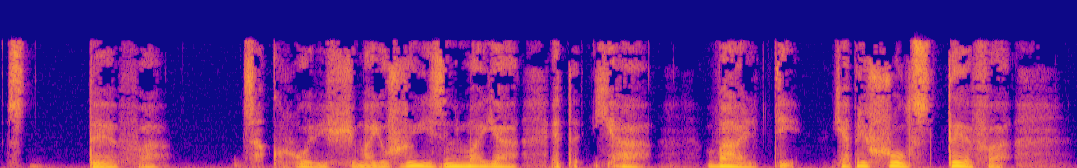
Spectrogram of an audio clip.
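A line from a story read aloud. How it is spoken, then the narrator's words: Hollow, muffled voice. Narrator (Russian): Вальдемар произнес глухим голосом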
